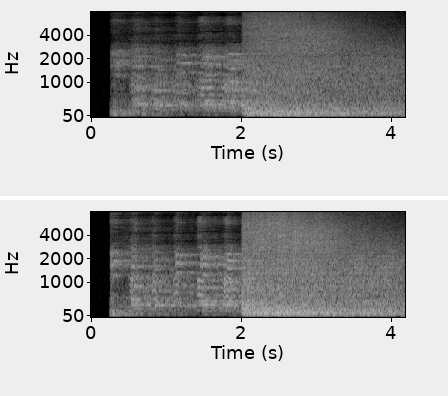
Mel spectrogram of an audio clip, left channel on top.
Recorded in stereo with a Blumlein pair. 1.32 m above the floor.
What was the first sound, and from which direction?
Laughter, 55° right.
